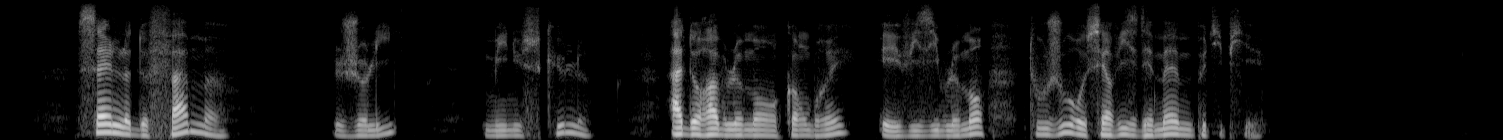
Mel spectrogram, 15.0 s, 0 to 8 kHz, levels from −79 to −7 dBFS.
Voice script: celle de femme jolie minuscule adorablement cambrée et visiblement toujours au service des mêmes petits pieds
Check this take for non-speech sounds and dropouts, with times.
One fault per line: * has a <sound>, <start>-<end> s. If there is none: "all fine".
all fine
